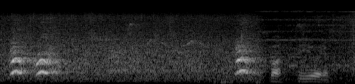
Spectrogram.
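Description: A dog barks sharply nearby.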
